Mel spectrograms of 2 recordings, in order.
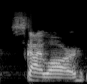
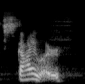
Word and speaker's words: Skylar: Like the hard, like the A-R. It's because my name is spelled that way that so many people do that. And it's like, no, it's just Skylar. You don't, like, I know it's not spelled with the E-R, but you don't have to say Skylar.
